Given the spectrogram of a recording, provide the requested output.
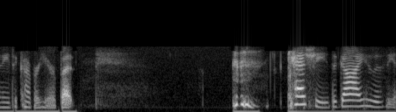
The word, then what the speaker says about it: Keshe: to cover here but Keshi the guy who is the inventor I don't think I'm pronouncing it right. I think you pronounce a kesh, but it's it's spelled ke e if you want to google it.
